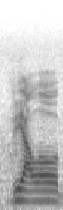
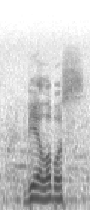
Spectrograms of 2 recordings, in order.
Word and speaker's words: Villalobos: Or Vialo blah blah blah blah. Villalobos. I think you're missing an. Hey, you know what? That's right, Joe. Great pronunciation on that one.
